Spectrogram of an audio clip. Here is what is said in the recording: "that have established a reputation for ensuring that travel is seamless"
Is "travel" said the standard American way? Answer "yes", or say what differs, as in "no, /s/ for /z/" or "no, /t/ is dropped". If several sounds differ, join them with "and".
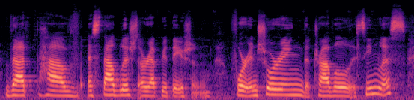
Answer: yes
